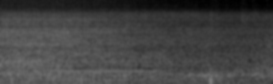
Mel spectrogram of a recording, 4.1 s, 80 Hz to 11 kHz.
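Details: 2010 BMW X5 E70 N55 with no-crank complaint, after starter test: smooth steady idle under a fair bit of hiss, a stray click or two, no knocking; running and charging about 14.9 volts, normal idle.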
